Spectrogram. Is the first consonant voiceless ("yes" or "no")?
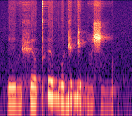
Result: no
